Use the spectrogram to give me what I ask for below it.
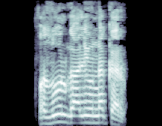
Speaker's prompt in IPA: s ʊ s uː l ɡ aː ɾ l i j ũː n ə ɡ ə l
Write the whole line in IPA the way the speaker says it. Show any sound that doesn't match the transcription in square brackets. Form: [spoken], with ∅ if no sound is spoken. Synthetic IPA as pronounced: [f] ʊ [z] uː l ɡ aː [∅] l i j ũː n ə [k] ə [ɾ]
